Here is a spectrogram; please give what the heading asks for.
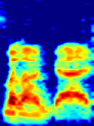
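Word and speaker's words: Monangai: I'm not going to pronounce his last name. It's It's I think it's Manong guy.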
